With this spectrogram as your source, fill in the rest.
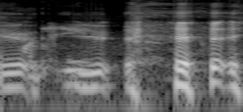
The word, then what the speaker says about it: poutine: Just, I think that's pronounced poutine, but Yeah. Papusa poutine. How do we say it? Oh, you got poutine.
